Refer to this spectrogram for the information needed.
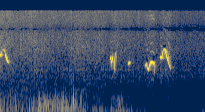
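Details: Mountain red-whiskered bulbul singing in a wild-voice style: a short high note, then a run of quick bright whistled slurs rising and falling, ending in a sharp upward flourish. Low rumbling background noise is heard early on.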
